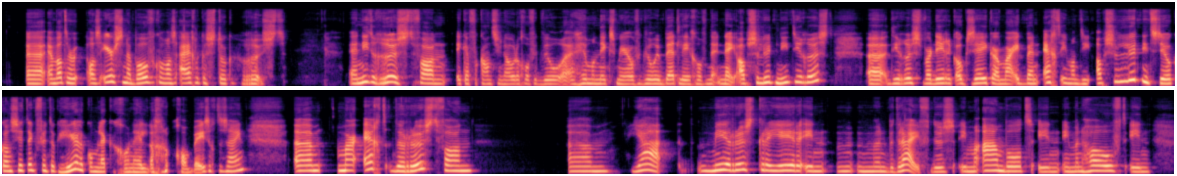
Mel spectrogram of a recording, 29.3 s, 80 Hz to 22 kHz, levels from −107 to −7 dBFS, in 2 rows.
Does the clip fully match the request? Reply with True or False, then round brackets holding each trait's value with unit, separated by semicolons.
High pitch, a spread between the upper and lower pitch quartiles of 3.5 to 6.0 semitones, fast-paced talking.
True (220 Hz; 3.9 semitones; 205 wpm)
